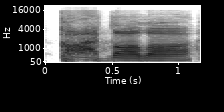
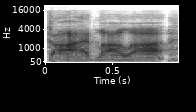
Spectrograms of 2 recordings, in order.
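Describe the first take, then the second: First: Sandoval catchphrase, loud. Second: Whispered Sandoval catchphrase. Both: Retold or imitated. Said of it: "He always did the".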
